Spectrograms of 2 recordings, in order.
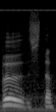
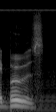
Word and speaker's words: booths: I didn't say booze. I said booths, okay? Booths. All right, did I say it right? Last time I said that, it would say, did you say booze? No, booths.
